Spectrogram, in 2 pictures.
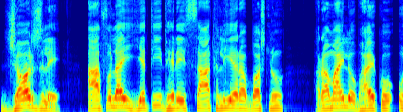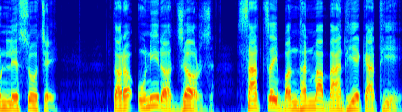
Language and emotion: Nepali, neutral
